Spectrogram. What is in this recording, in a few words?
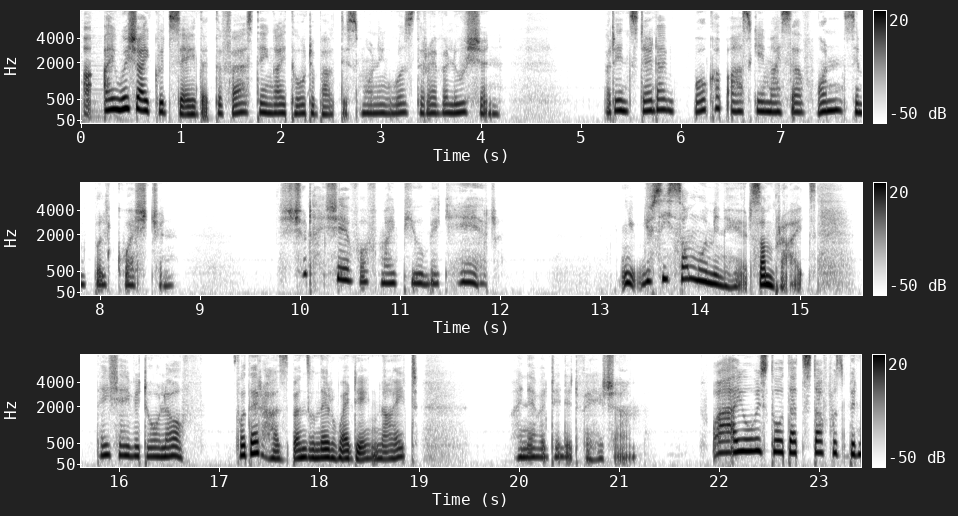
Audiobooks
